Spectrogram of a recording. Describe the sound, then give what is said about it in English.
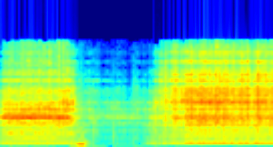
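A flipped-over cast iron pan set on chunks of dry ice sings as it cools. A fast, rattling mechanical chatter runs throughout, and a steady, pure high tone rings out over it in the second half. “And we are now putting the cast iron over the chunks of dry ice.”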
